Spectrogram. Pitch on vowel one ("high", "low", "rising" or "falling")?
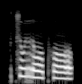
high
